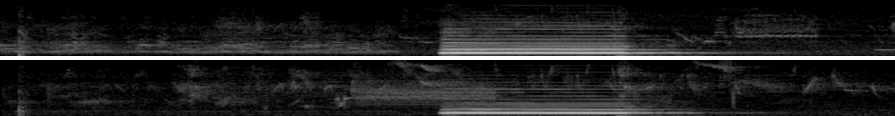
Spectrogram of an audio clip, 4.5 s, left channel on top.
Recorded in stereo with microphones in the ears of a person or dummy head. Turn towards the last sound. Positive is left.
turn(degrees=55)  # may be behind; listen again after turning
